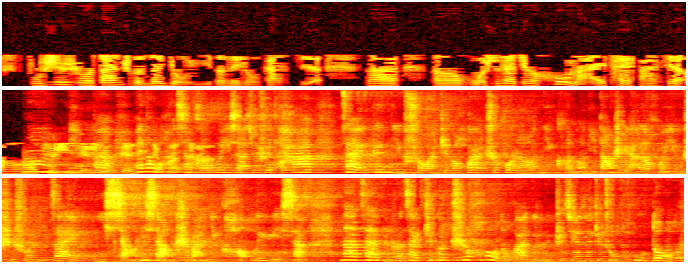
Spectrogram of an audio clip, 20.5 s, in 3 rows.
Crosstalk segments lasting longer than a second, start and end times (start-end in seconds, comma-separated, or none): 7.0-9.7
